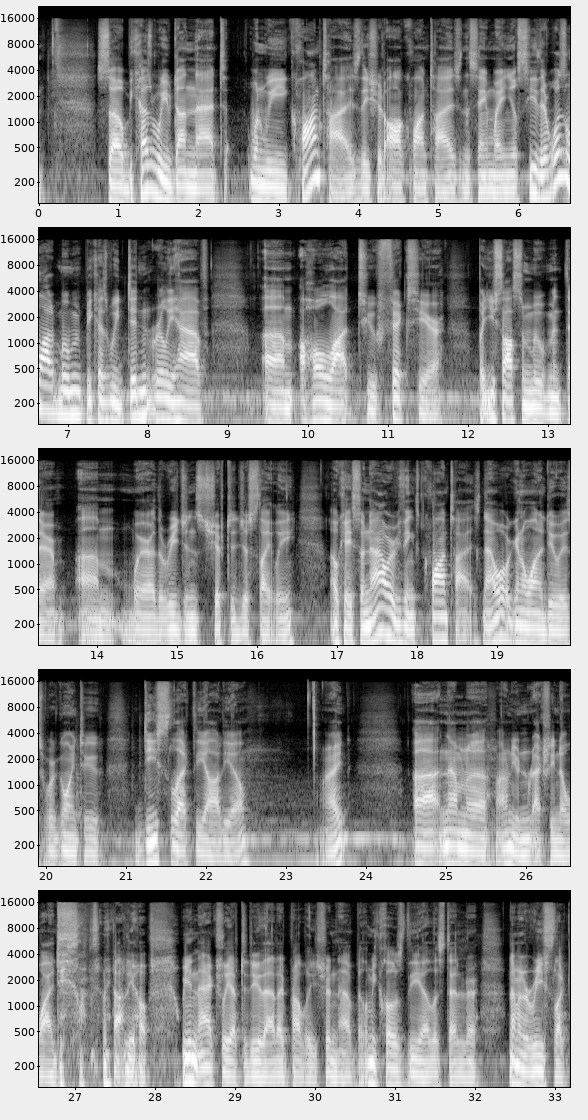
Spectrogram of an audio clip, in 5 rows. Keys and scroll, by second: 23.2 super+Right, 30.3 d.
